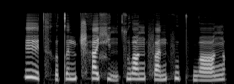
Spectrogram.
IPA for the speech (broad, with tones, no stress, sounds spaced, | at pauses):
e˥˩ ɪ̯ t͡sʰ ɤ˩ t̪ ə˧˥ n ʈ͡ʂʰ ä˥ ɕ ḭ˨˩ ŋ t͡s w ɑ˥ ŋ f a˧˥ n f u˥˩ pʰ w ɑ˧˥ ŋ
